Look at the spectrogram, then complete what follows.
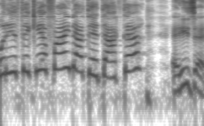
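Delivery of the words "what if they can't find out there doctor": very high-pitched character voice. Acting out a Planet of the Apes scene: Zira impression. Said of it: "this is Zera".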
